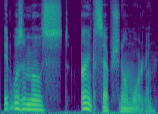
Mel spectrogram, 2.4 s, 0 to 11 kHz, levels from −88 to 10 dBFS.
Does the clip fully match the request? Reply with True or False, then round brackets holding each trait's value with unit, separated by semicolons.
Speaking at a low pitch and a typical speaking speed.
True (125 Hz; 150 wpm)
